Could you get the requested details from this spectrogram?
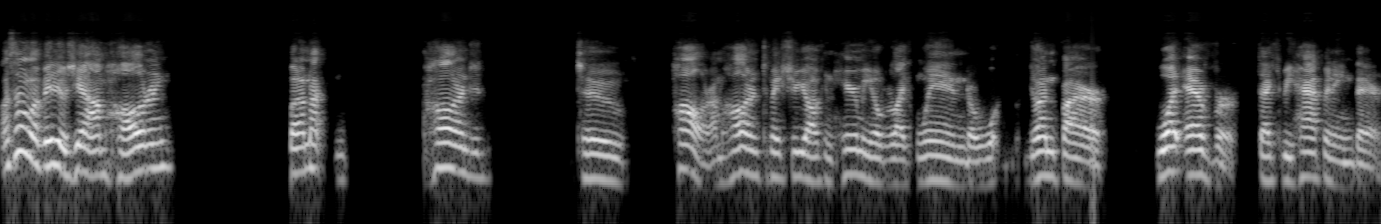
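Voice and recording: Speaking at a moderate pace with long, frequent pauses, a man has a fairly high pitch, a fairly bright tone and ordinary pitch variation.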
